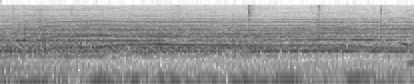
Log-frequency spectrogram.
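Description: Hard rock band playing loudly live, with drums keeping a steady beat under electric guitars and a held, rising high line, heard through a phone's microphone in the crowd.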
